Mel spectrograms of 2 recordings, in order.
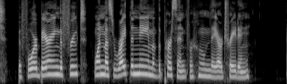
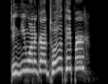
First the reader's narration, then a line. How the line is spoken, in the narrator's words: Max's dad called out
